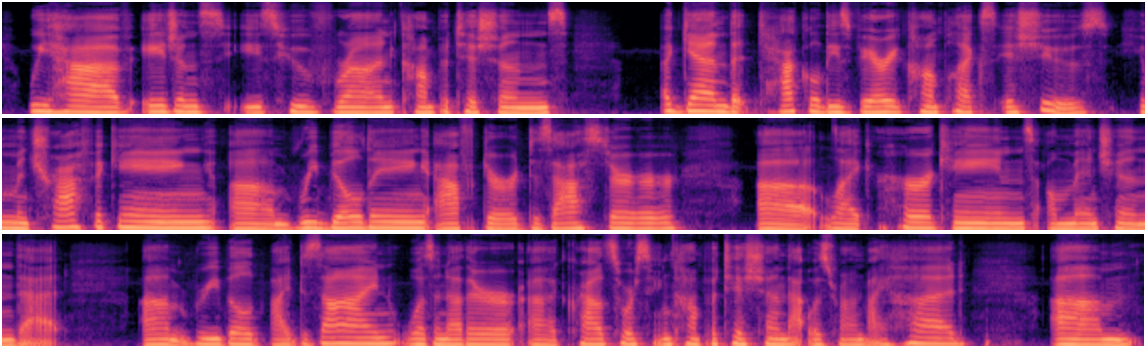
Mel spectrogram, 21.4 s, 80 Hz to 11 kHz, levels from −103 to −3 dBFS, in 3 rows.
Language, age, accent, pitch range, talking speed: English, 30-49, American, 150-165 Hz, 110 wpm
